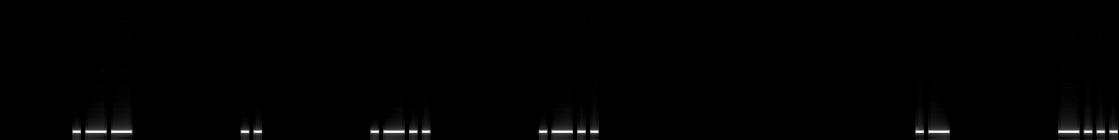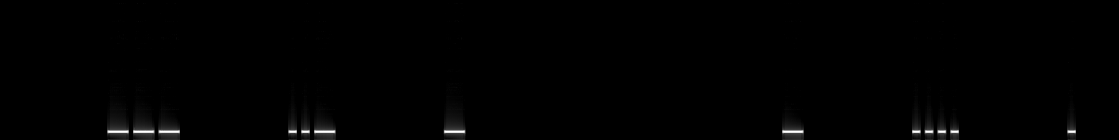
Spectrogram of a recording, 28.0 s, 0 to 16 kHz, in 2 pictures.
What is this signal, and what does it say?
Morse code, heard as a keyed tone, about 15 wpm, spaced as for 5 wpm, 1000 Hz. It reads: WILL ABOUT THE
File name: qotdfiles / 5wpm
